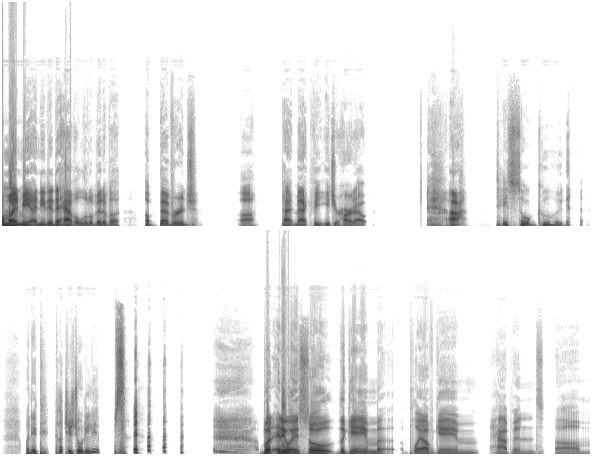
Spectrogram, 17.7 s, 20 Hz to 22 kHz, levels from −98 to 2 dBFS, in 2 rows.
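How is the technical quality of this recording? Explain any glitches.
The recording has two recurring level problems: harsh, clipped peaks at two points, each followed by a sudden drop in overall loudness.

Microphone overload occurs from 0.0 to 0.32 s and again from 12.77 to 13.11 s. The loudest syllables turn gritty and crackly, with a flattened, buzzing edge. The likely cause is an input gain set too high, so the peaks ran past the converter's ceiling, by about 6 dB in the first stretch and about 2 dB in the second. A small share of the waveform had its tops sheared off, and that squared-off shape adds the harsh distortion.

The microphone volume is stepped down at 1.02 s, and again at 13.11 s, right as the second overload ends. Voice and background both drop abruptly together, by about 4 dB the first time and about 6 dB the second, rather than fading. Because each drop follows a distorted peak so closely, the cause is likely the call software detecting clipping and cutting the device's input volume in a single step.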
